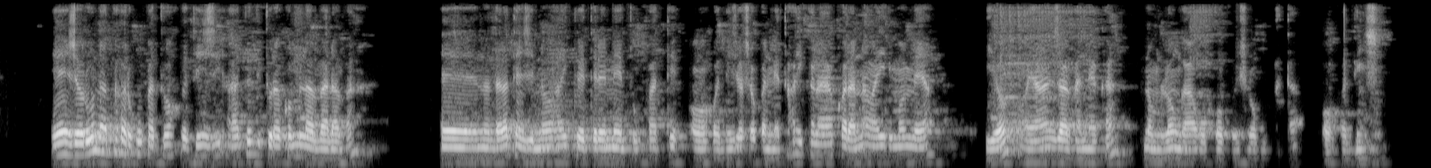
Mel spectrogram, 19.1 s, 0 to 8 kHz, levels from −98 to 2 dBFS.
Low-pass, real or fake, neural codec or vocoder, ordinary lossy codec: 7.2 kHz; real; none; AAC, 48 kbps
